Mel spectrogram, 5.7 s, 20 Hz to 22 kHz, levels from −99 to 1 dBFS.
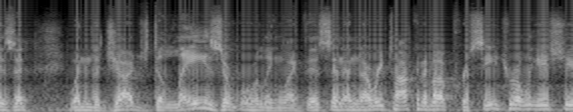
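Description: A block size mismatch (padded) runs through the whole clip: a steady buzz at about 91.9 Hz sits under the audio from start to finish, and everything plays slower than it should, at 0.919 times normal speed, while the pitch stays essentially where it belongs. One stage is handing over blocks roughly 92% the size of what the next stage reads, so each block ends in a short stretch of zeros. Those regular gaps produce the buzz at the block rate and stretch the timing.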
